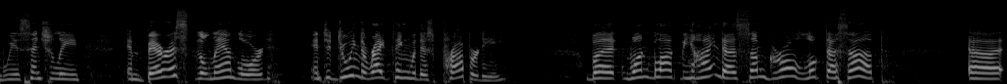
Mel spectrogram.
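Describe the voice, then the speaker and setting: A woman's voice: high-pitched, sharp tone. A woman advocate giving an impassioned conference talk, urgent and speaking straight to the audience. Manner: urgent, addresses the audience directly. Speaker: anti-trafficking advocate.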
